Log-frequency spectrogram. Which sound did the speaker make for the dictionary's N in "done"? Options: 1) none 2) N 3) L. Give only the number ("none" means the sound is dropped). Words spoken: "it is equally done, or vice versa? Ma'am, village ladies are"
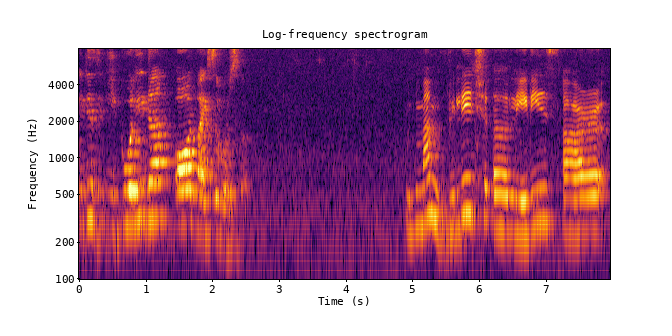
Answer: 1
